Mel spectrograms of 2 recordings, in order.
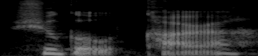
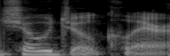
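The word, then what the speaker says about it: Shugo Chara: watched it shjo CL shoar I think is how it's pronounced Shugo Shugo Cara for some reason in my head it has always been shjo Clara why is it called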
